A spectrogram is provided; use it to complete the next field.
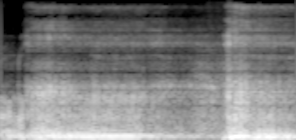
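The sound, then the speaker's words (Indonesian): A man imitates snoring with his voice: two loud, low, rattling snorts, the first drawn out for about a second, then a pause before a shorter, rougher second snore. “kalau malam ngorok,”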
